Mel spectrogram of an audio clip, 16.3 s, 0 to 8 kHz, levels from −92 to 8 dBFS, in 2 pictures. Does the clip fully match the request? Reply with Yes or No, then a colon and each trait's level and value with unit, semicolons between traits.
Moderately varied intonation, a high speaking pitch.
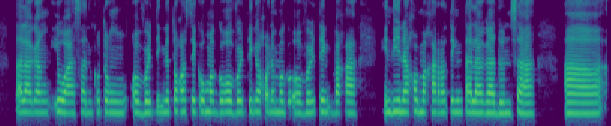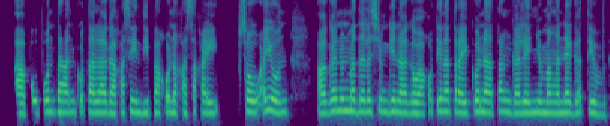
No: narrow, 1.2 semitones; high, 230 Hz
